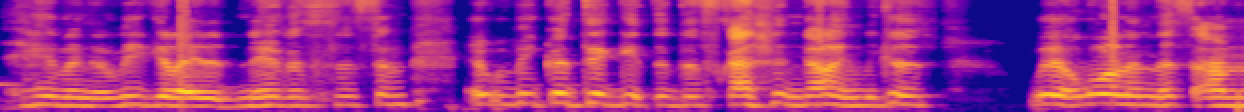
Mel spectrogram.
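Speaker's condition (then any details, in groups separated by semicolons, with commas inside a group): Spastic cerebral palsy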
